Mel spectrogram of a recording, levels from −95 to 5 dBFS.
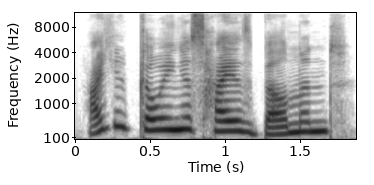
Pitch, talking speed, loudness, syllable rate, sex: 270 Hz, 225 wpm, -13 LUFS, 5.4 syllables/s, female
